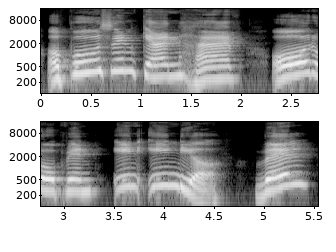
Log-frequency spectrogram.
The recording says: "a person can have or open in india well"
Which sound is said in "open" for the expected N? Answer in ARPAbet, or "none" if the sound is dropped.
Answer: N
